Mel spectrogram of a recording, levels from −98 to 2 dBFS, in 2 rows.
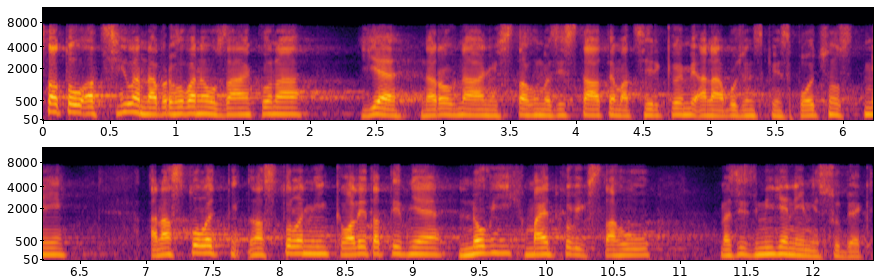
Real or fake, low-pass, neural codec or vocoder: fake; 7.2 kHz; codec, 16 kHz, 8 kbps, FunCodec, trained on Chinese and English, 25 frames a second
